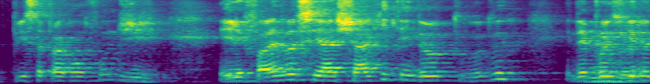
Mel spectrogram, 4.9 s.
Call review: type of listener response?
listening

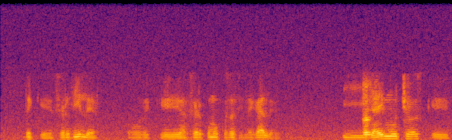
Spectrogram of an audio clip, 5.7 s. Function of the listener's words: listening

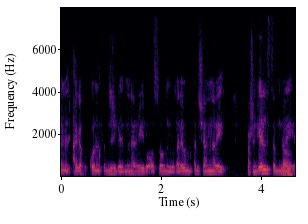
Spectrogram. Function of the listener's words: listening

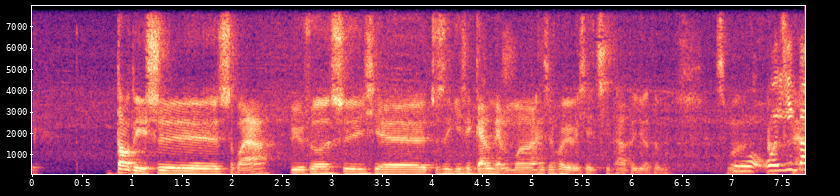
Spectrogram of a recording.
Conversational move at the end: taking over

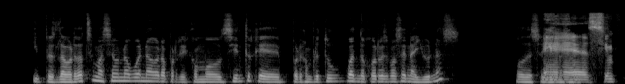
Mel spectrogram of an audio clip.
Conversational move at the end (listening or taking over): taking over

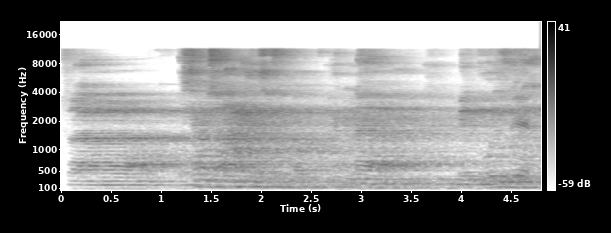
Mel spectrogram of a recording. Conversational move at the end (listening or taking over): taking over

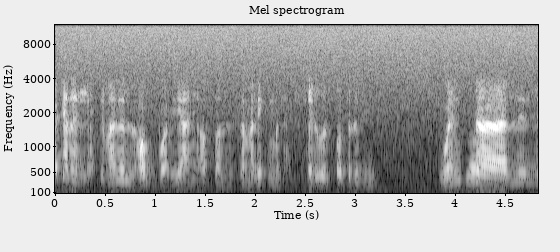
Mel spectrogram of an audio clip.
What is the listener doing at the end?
listening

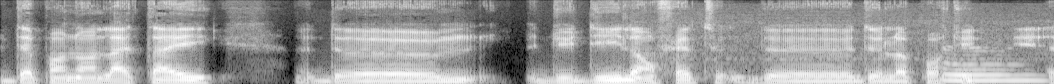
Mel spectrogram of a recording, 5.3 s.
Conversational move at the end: listening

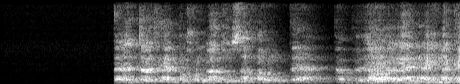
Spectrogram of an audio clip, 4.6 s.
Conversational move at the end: taking over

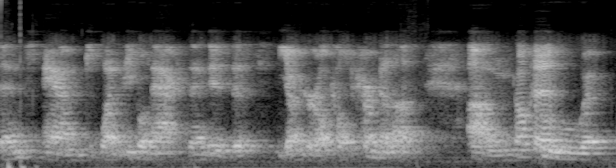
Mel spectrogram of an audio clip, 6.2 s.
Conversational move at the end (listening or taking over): listening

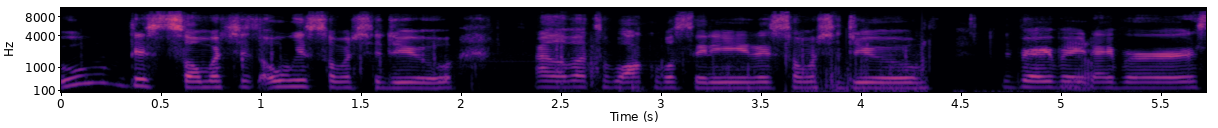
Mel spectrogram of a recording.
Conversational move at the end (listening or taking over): listening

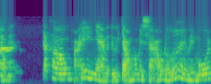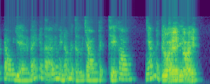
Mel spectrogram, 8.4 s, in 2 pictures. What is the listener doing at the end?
taking over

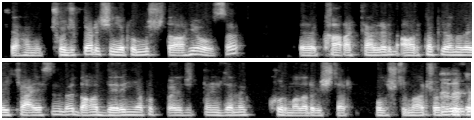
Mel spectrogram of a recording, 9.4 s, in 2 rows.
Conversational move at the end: taking over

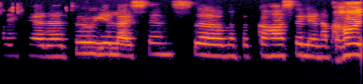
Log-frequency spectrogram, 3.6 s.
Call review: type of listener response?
taking over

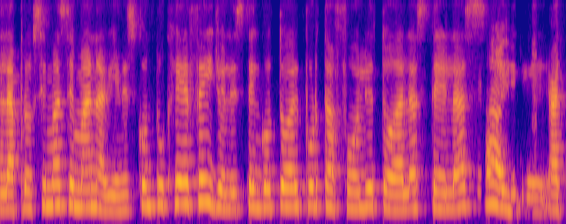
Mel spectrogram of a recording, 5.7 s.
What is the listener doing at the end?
listening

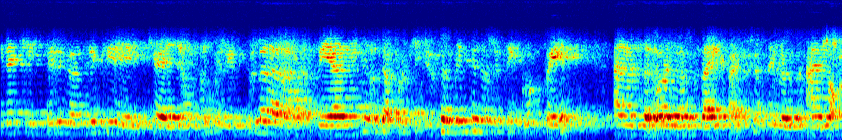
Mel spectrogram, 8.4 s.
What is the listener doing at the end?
taking over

